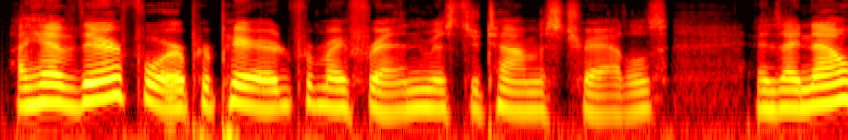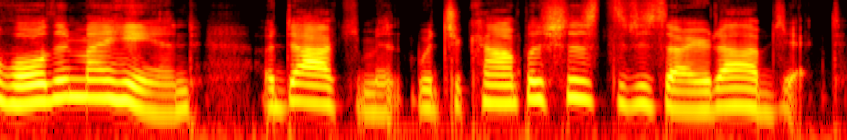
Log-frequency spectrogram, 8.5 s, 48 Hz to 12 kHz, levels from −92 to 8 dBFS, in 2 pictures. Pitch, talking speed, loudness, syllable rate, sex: 190 Hz, 170 wpm, -18 LUFS, 5.2 syllables/s, female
